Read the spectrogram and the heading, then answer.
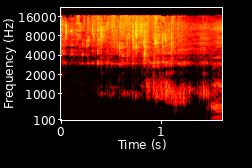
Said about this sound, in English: Dr. Pepper, strawberries and cream, we poured it out.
